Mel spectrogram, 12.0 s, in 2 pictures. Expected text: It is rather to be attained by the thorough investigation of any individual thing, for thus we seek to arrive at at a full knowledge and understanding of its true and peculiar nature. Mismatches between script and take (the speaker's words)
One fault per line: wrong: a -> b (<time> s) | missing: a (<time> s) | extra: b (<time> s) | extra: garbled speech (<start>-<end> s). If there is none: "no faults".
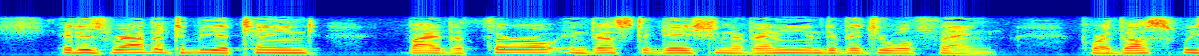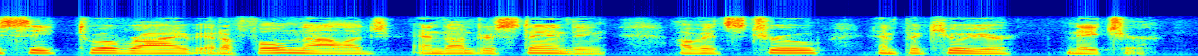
missing: at (7.1 s)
